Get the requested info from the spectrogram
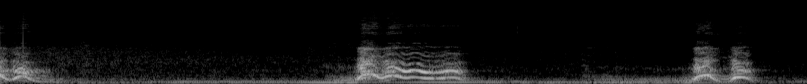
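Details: A Basset Hound howling at a cat gives mournful, quavering howls that bend in pitch, the longest about a second, then shorter yowling bursts after pauses, over a faint low hum.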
